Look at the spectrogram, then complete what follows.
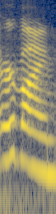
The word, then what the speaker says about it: Irvine: Canonically, here at MAGWest, it's Irvine. We're establishing that now. Irvine, all right. So the scene with Irvine where he's trying to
